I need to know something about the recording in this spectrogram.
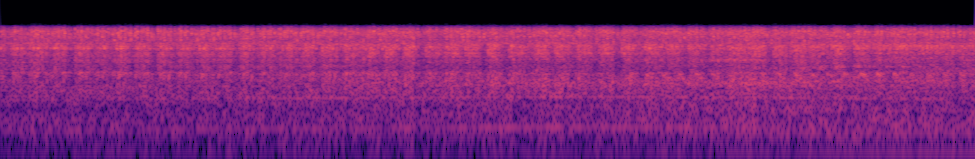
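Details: Diesel at idle with an uneven, hunting clatter: crazy rough idle caused by a bad ICP (injection control pressure) sensor.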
